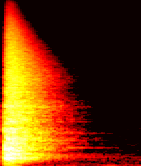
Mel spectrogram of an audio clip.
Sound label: SN Far, Snare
